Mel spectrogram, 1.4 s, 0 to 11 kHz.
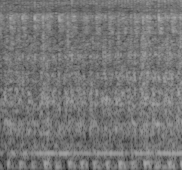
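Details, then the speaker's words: Honda Sonic 125 that would not start, with new carburettor flooding from dirt: fuel line replaced and fuel filter added, now it starts, cover left off to watch for flooding. Even low putt-putt, roughly seven beats a second, no misses or knocks; normal idle. "ติดแล้วนะครับแต่นี่ผมยังไม่ได้ประกอบตัวนี้เพราะอะไรเพราะผมจะดูว่า"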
